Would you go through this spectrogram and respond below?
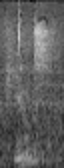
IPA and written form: kəmˈpjuːt (compute)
